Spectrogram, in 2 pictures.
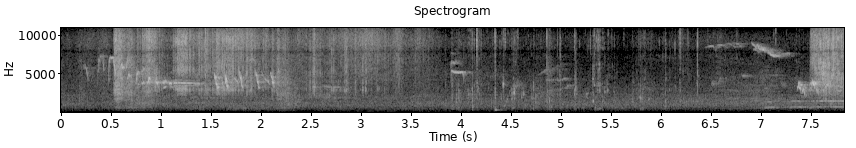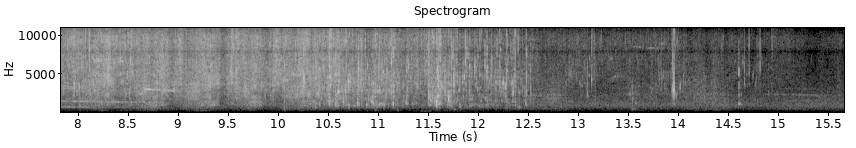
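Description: Water pouring from a jug into a bowl of raw rice for washing, a steady splashy gush for about five seconds in the middle, after a shorter burst of similar noise near the start; a hand then swishes the rice in the water. Birds chirp faintly.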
